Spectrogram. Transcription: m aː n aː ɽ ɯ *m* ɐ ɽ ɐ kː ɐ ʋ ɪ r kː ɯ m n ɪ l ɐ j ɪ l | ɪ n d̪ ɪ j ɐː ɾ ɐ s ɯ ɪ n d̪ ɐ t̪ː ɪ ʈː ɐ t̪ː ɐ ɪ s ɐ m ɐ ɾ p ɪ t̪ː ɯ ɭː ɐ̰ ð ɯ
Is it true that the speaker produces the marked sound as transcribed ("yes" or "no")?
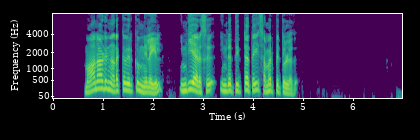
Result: no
